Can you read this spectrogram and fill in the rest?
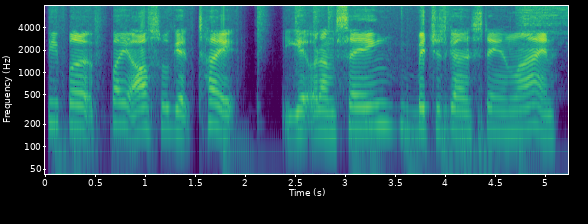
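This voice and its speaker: A man's voice: fairly high pitch, measured pace, a bit bright, faint music behind. A man voicing a goofy, boastful stoner echidna in an amateur comic dub, rambling in slang. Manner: rambling, slangy, says lol aloud.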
